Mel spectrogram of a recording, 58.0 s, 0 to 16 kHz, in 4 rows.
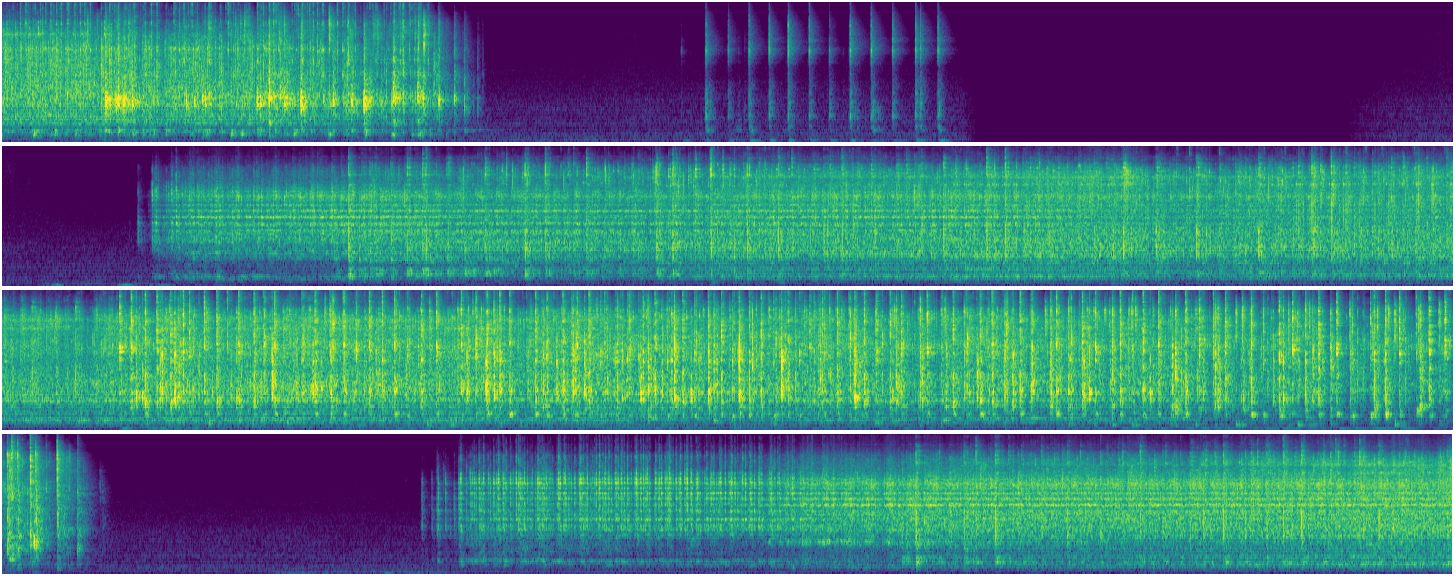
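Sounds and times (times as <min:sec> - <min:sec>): marbles clattering down marble run: 0:00.0 - 0:04.8, 0:15.9 - 0:44.4, 0:47.8 - 0:58.0.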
